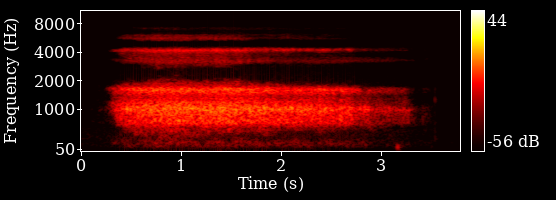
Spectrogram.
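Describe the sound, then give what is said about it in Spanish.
A single long, deep breath, soft and steady, lasting about three seconds and heard alone in a calm guided exercise. “Toma una respiración profunda, inhalando por la nariz y exhala por la boca.”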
